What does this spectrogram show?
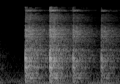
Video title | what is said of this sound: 两万多网购的黄金手镯让小闫测真假，火烧后居然变色，这是假货【小闫打铁镯】 | 空心的它不是这种声音，因为它里面是空的，它那种声音比较轻。但是这个是比较尖的，就说明它是实心的。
